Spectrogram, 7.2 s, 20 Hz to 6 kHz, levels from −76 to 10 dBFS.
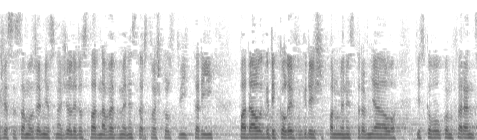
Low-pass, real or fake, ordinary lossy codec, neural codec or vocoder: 5.4 kHz; fake; MP3, 24 kbps; vocoder, 24 kHz, 100 mel bands, Vocos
